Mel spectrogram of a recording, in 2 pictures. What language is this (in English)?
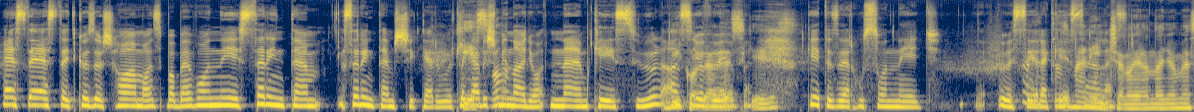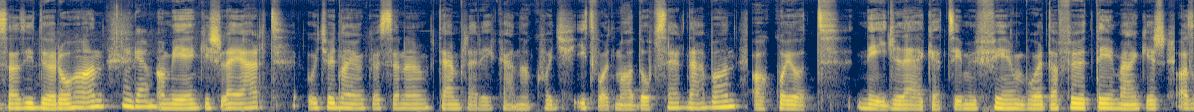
Hungarian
